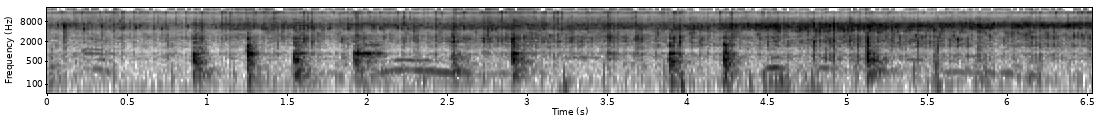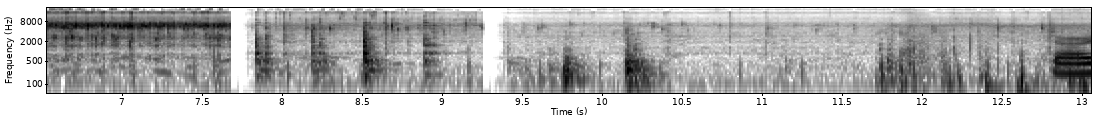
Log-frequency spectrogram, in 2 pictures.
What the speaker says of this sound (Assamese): নহৰু পিঁয়াজ ভাজি আছে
